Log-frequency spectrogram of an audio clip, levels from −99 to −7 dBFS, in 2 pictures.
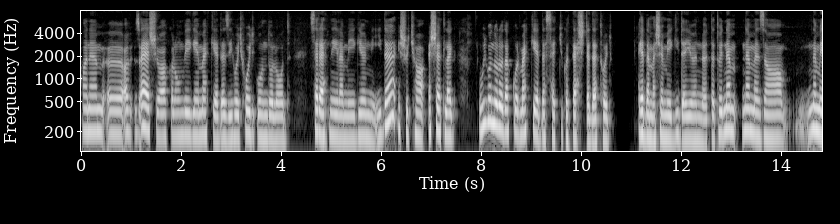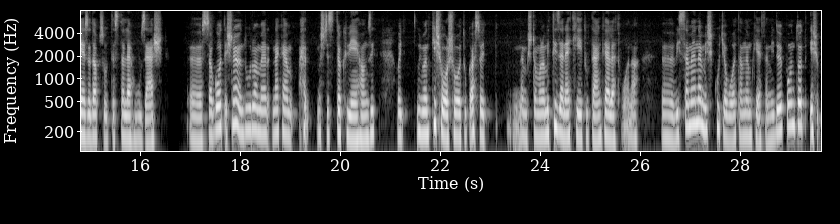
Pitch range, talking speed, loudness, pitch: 165-195 Hz, 150 wpm, -25 LUFS, 180 Hz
